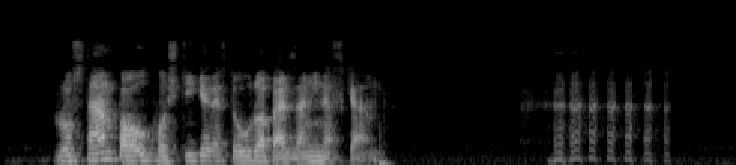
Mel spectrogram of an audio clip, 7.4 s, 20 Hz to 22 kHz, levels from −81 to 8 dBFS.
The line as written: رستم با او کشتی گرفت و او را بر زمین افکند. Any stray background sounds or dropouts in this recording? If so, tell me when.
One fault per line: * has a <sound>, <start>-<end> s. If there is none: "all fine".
* has a laugh, 5.2-6.7 s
